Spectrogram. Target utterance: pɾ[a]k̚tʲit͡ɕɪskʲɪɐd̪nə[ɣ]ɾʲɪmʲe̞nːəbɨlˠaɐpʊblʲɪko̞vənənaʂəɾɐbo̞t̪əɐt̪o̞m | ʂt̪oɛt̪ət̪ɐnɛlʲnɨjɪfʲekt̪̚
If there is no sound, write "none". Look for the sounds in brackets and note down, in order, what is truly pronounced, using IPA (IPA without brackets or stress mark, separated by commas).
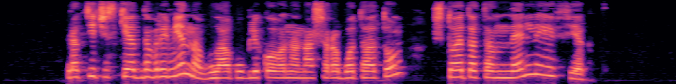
ɐ, v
